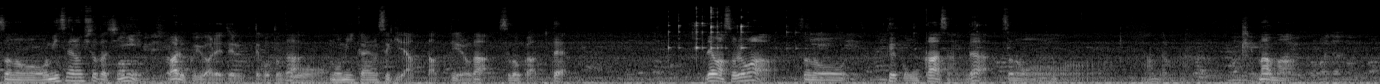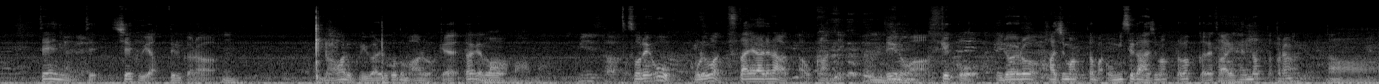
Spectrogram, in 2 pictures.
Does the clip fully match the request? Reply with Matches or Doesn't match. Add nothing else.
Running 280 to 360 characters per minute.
Matches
